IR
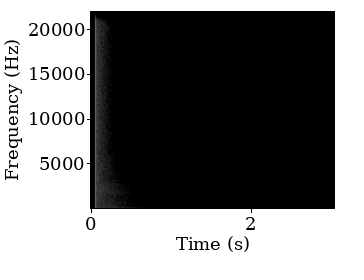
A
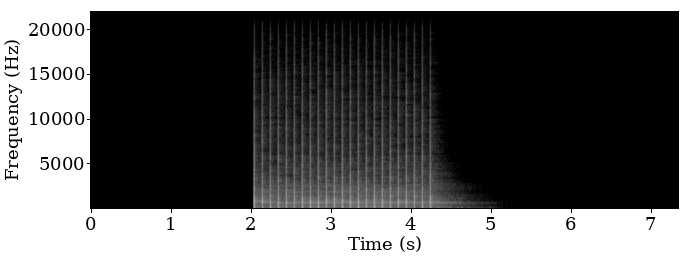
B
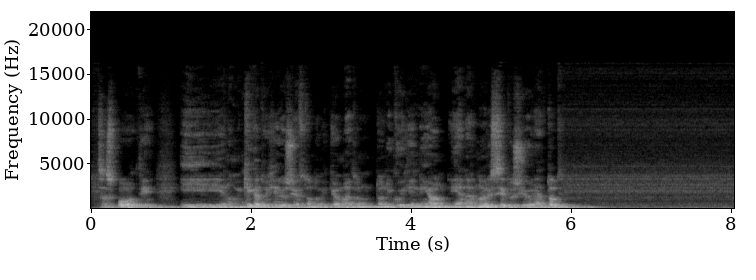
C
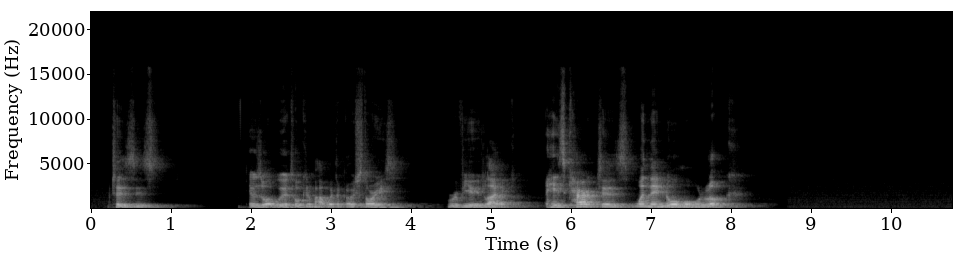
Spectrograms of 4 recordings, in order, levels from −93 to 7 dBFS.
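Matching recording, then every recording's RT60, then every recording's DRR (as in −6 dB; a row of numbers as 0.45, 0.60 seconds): A; 1.2, 0.45, 0.70 seconds; 9.5, −8.5, 2.0 decibels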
